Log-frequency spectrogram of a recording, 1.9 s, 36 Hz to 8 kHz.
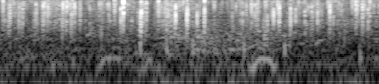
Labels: {"label": "biophony, cascading saw", "recorder": "SoundTrap 600 or HydroMoth"}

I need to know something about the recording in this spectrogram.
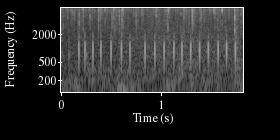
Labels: {"label": "biophony, rattle", "recorder": "SoundTrap 500"}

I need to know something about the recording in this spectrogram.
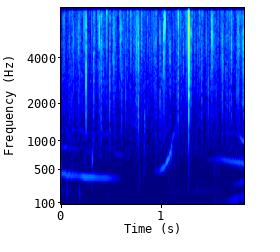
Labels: {"label": "biophony", "recorder": "SoundTrap 300"}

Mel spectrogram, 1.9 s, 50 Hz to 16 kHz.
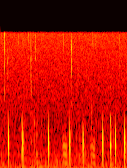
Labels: {"label": "biophony, knock croak", "recorder": "SoundTrap 300"}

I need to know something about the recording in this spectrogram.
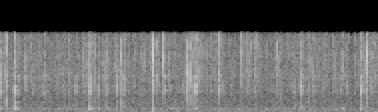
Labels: {"label": "ambient", "recorder": "HydroMoth"}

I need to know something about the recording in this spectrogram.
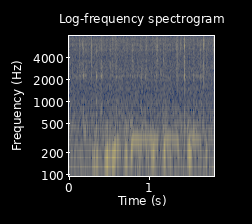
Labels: {"label": "ambient", "recorder": "HydroMoth"}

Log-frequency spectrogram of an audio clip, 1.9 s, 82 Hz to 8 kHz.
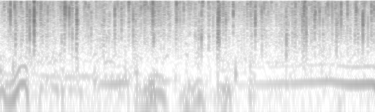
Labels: {"label": "biophony, cascading saw", "recorder": "SoundTrap 600 or HydroMoth"}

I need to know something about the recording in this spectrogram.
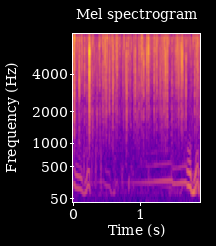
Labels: {"label": "biophony, cascading saw", "recorder": "SoundTrap 600 or HydroMoth"}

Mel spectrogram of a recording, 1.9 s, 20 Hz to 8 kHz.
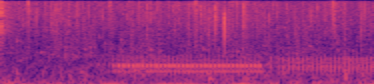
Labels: {"label": "biophony, croak", "recorder": "SoundTrap 500"}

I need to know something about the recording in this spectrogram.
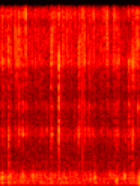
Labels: {"label": "biophony", "recorder": "HydroMoth"}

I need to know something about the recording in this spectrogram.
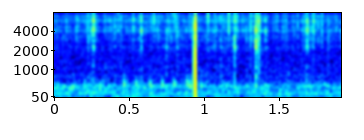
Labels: {"label": "ambient", "recorder": "HydroMoth"}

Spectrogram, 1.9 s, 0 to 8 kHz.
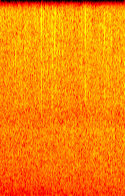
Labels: {"label": "biophony", "recorder": "SoundTrap 300"}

